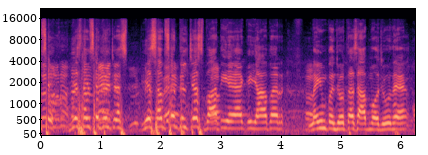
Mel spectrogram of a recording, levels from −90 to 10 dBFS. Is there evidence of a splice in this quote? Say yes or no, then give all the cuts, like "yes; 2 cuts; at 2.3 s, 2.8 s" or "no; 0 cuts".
no; 0 cuts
